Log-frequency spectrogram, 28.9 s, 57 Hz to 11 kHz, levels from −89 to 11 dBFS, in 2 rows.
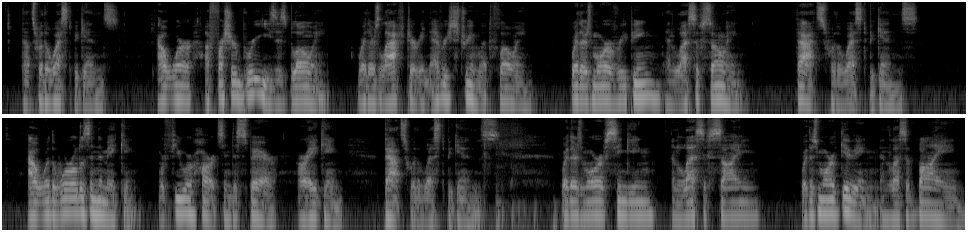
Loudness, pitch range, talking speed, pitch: -38 LUFS, 90-115 Hz, 145 wpm, 105 Hz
